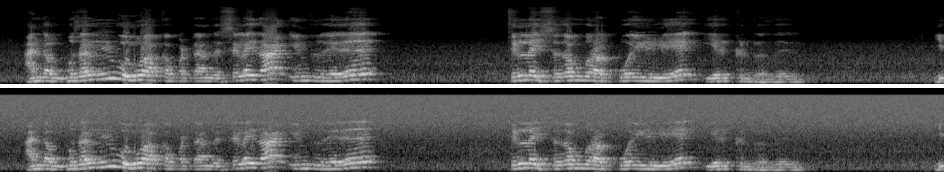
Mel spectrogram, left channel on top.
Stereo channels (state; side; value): noise; right; hiss, 2 dB below the sound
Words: அந்த முதல் உருவாக்கப்பட்ட அந்த சிலை தான் இன்று தில்லை சிதம்பர கோயிலிலே இருக்கின்றது.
